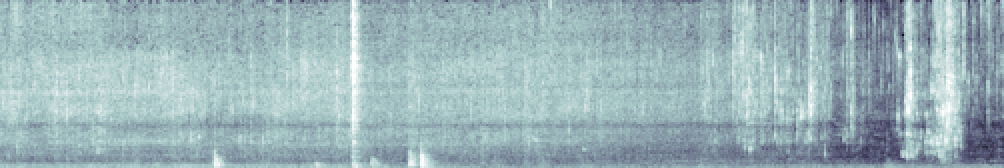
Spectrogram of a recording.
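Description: Stuffed eggplant in a pan of hot oil, a soft continuous sizzle with a few sharp pops and clinks of a utensil scattered through, fairly quiet and without talk.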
